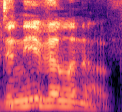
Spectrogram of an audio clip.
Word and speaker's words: Villeneuve: Is that how you pronounce it? Denis Villeneuve. – Is it Villeneuve? – Denis Villeneuve. – Thank you. – Denis is that what it is? Denis Villeneuve. – Yes, thank you.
